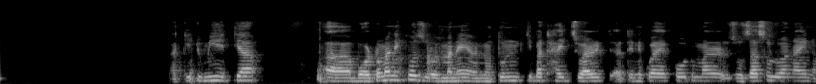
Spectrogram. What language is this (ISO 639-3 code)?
asm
